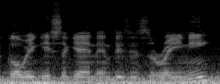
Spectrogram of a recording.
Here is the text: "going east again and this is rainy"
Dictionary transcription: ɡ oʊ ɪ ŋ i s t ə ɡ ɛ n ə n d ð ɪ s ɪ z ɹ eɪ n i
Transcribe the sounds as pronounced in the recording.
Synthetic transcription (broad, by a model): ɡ oʊ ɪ ŋ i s ə ɡ ɛ n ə n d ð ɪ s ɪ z ɹ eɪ n i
